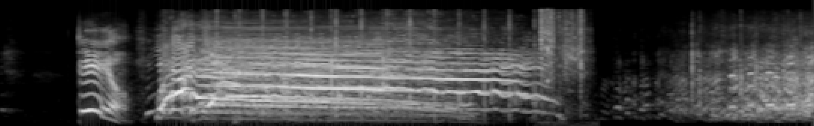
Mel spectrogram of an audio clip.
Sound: cheers; applause

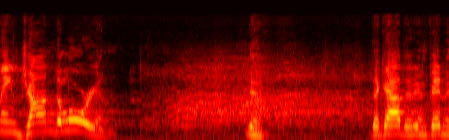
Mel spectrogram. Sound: congregation laughing

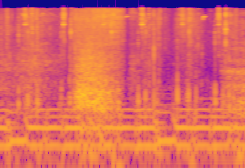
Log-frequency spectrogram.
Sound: running hoofsteps; heavy breathing

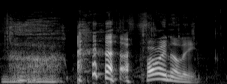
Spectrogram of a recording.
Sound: laughs

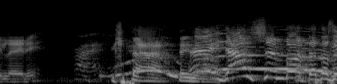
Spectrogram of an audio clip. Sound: audience hooting

